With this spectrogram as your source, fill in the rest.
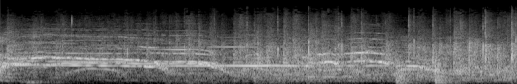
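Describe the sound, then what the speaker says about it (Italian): At a queer pageant evening, a live audience applauds Mademoiselle Eurasia with loud cheering and shouting. Clapping and excited whoops fill the whole stretch, close and energetic. "E Mademoiselle Eurasia c'ha un bel applausone"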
